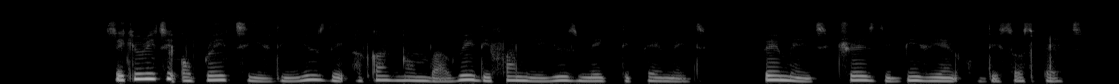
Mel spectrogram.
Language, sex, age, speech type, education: Nigerian Pidgin, female, 30-45, spontaneous, tertiary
